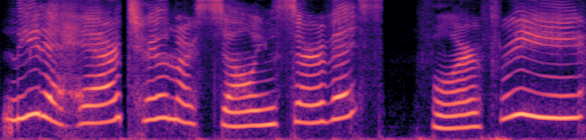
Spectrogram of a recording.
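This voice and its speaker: A woman voicing a crazed, girlish, sweetly sinister doll-like heroine for a video game, in a singsong, drawn-out way. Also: very high voice, animated, no room sound, studio quality, heavily acted. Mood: sweetly eager. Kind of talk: video game character voice line.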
